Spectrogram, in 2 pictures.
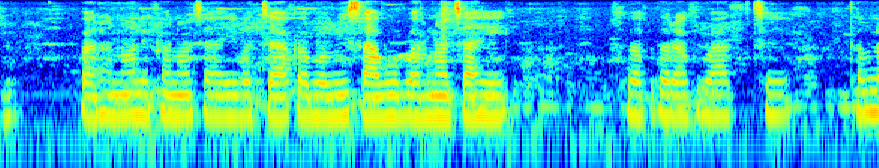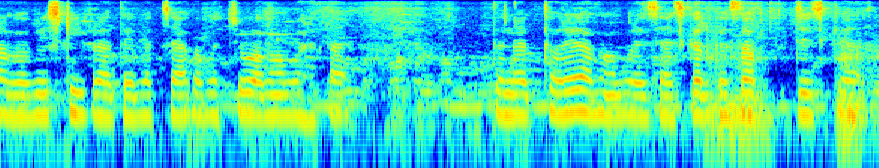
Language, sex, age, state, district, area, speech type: Maithili, female, 45-60, Bihar, Araria, rural, spontaneous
